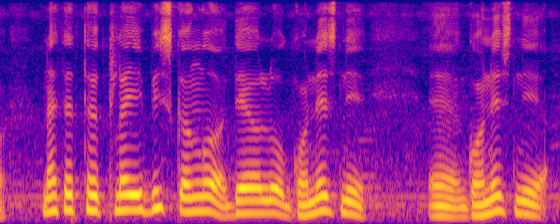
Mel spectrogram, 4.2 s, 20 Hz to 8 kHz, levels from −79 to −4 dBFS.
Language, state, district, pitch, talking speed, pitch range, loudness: Kokborok, Tripura, West Tripura, 170 Hz, 145 wpm, 135-195 Hz, -13 LUFS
